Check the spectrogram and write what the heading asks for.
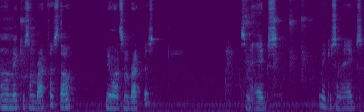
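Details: Adult speaker; ordinary speech.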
